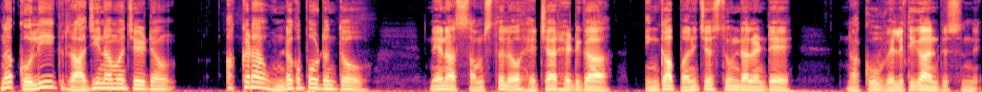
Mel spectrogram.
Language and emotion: Telugu, sad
